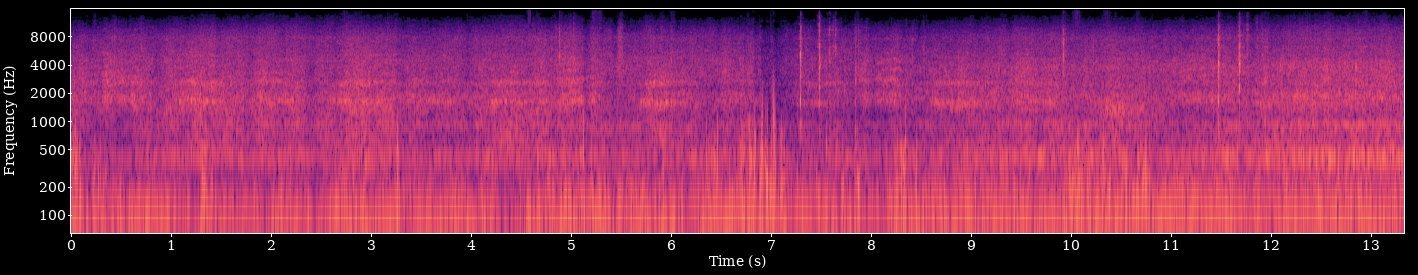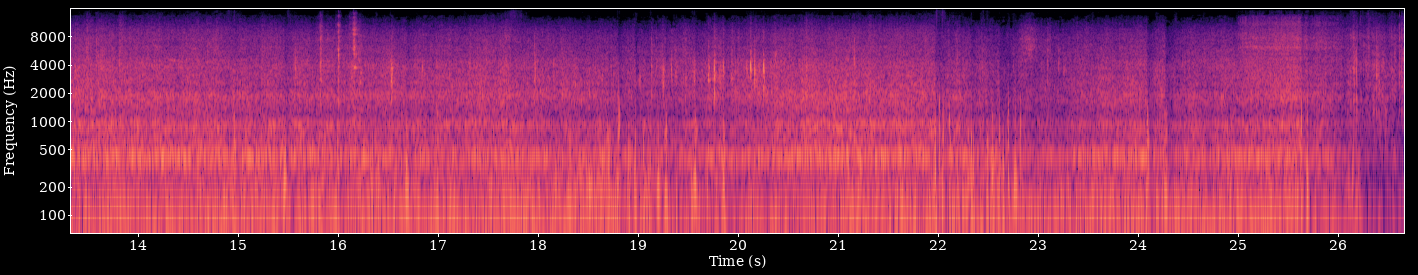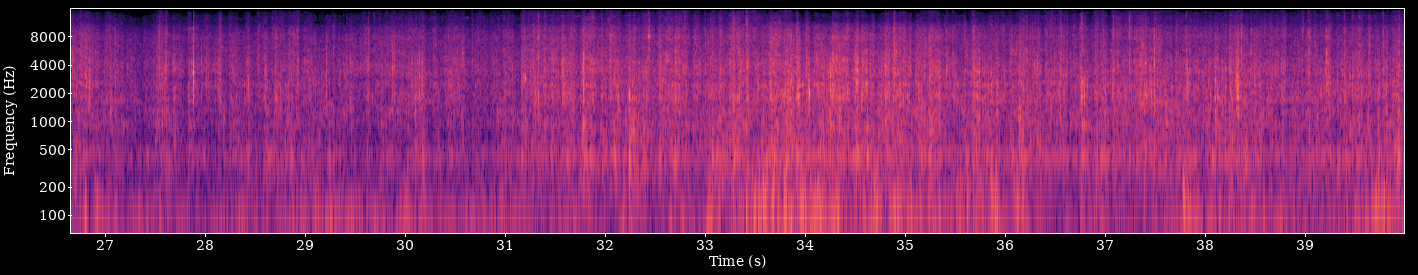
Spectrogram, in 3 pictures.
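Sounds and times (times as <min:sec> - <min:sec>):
steady hum: 0:00.0 - 0:27.5
wind rushing over microphone: 0:00.0 - 0:39.9.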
